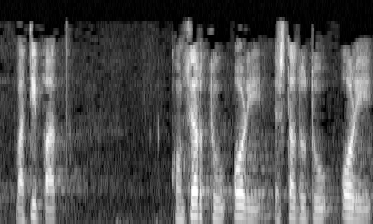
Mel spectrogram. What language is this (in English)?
Basque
